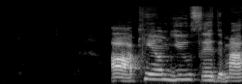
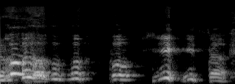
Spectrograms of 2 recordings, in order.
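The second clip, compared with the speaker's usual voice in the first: mock ugly cry; 4 semitones higher, much slower than usual. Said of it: "You gotta be".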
